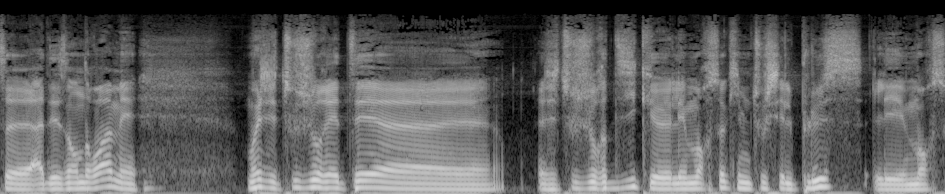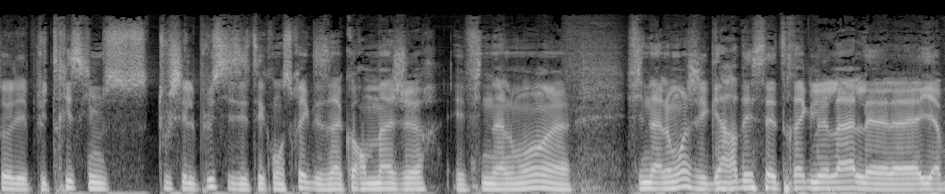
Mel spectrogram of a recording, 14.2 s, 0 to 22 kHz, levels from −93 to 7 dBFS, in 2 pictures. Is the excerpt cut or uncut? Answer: uncut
